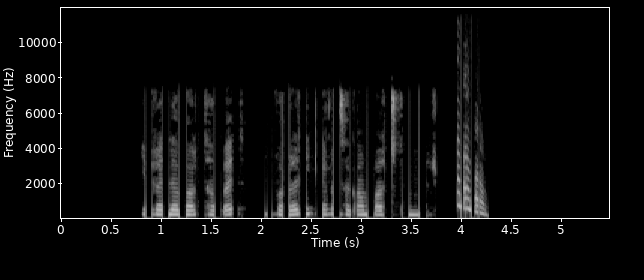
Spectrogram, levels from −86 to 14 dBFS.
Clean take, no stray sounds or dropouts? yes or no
no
